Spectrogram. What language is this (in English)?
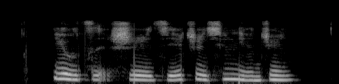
Chinese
